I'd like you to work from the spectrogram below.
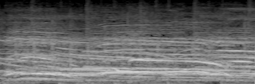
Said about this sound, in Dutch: Ik hoor echt heel veel boegeroep. Dit is al het publiek van Top Het Radio.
